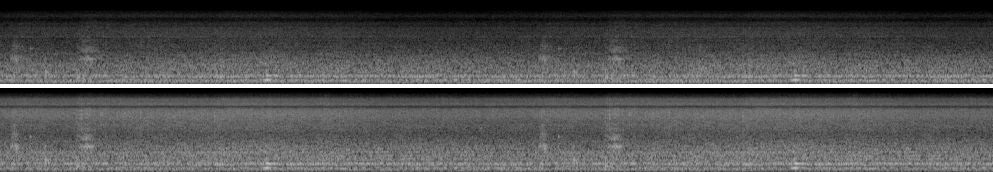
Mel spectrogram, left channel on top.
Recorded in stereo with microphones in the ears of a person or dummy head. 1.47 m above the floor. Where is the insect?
75° right (ahead or behind), 1.1 m.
